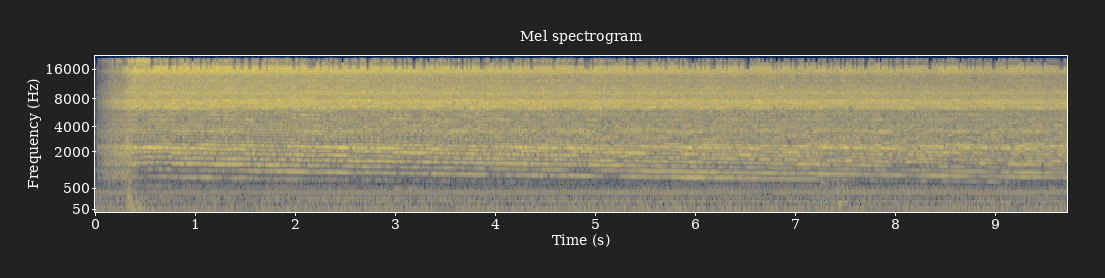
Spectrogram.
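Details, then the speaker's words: Industry Nine Hydra freehub after clean-up and regreasing (some grease removed to keep the buzz): fast, even, high-pitched ratchet buzz slowly winding down as the wheel coasts, smooth and not harsh; freehub sounds healthy. "not too loud anymore now let's do it that's how it sounds like that's really smooth"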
